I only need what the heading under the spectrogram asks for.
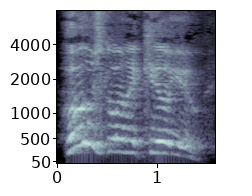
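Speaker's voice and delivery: high, loud, drawn-out retold outburst; alarmed king's outburst. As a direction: jump up and demand it as the outraged king. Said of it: "he jumped up and said".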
